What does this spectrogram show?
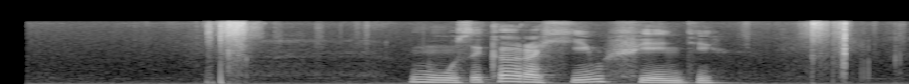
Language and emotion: Russian, neutral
